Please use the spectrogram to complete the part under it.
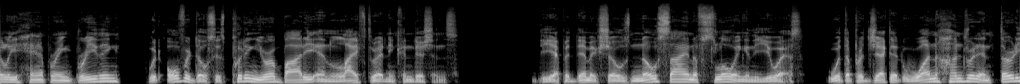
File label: Opioid PSA Voiceover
